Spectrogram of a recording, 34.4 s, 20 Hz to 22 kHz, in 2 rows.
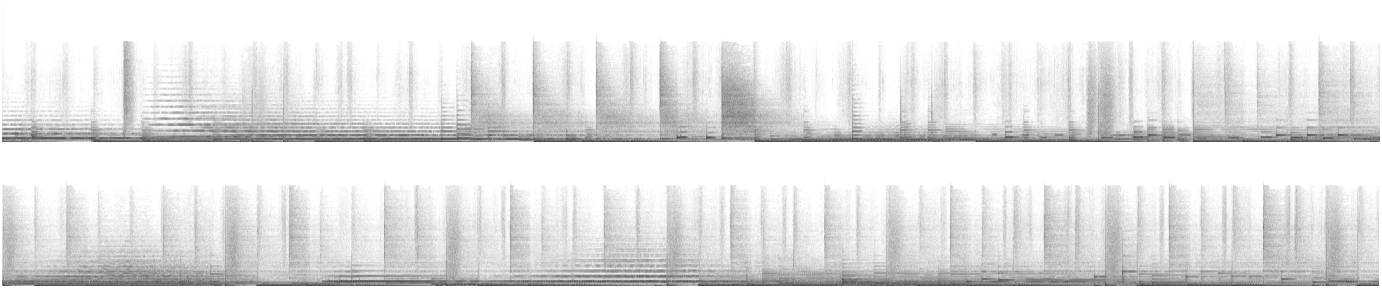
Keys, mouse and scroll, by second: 0.5 g, 1.5 click, 1.8 middle click, 2.2 alt+click, 2.9 g, 3.7 click, 4.9 3, 5.1 click, 5.5 shift+click, 6.3 g, 9.2 click, 9.3-11.6 scroll down 12, 9.6 middle click, 9.9 Tab, 10.8 click, 11.3 middle click, 11.7-12.2 scroll up 8, 12.2 middle click, 12.9 scroll up 1, 13.4 click, 13.7 Tab, 13.9 middle click, 14.7-15.2 scroll up 2, 14.9 middle click, 15.2 Tab, 15.5 click, 15.9 Tab, 16.7 KP_3, 17.8 click, 18.3 shift+middle click, 19.2 click, 20.7 click, 22.5 r, 23.1 click, 23.3 s, 24.2 click, 25.1 1, 25.5 click, 26.3 click, 27.5 click, 28.0 click, 30.2 Tab, 30.5 click, 30.7 Tab, 31.4 click, 32.4 click, 34.2 click, 34.2 e.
